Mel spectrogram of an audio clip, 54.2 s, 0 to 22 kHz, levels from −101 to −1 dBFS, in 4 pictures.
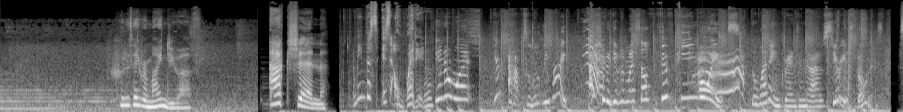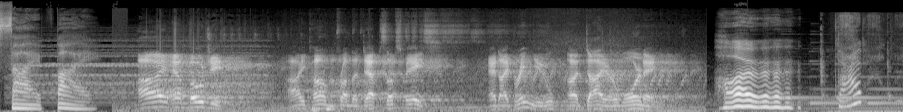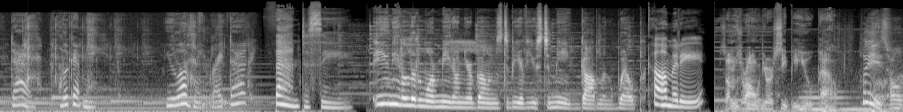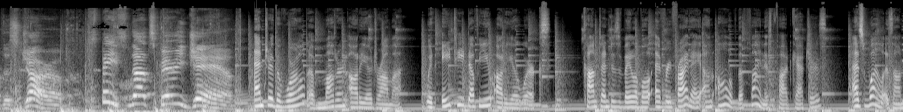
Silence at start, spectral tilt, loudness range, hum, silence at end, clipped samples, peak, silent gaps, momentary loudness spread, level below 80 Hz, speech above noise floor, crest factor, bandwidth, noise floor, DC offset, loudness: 0 s; -5 dB/octave; 6 LU; none; 0 s; under 0.1%; 0 dBFS; none; 18 LU; -32 dBFS; 25 dB; 18 dB; 19.5 kHz; -42 dBFS; under 0.1%; -18 LUFS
